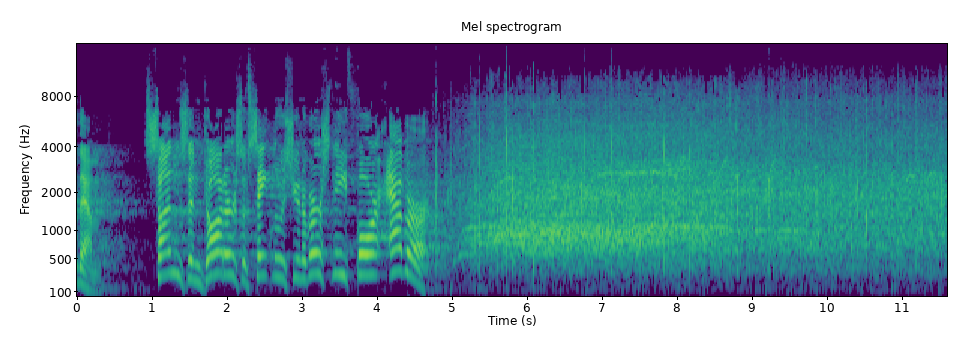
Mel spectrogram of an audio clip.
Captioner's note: cheers and applause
